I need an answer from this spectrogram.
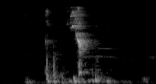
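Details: A newborn baby monkey, which its keeper says thinks the cat is its mother, gives one short, raspy, duck-like quack lasting under a second, followed by a faint squeak.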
